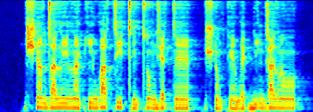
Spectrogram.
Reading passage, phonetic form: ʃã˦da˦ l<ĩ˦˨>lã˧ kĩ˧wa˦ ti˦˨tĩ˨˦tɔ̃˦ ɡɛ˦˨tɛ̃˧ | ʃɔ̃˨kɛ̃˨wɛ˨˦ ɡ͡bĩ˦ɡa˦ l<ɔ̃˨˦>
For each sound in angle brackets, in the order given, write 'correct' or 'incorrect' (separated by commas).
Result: incorrect, incorrect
